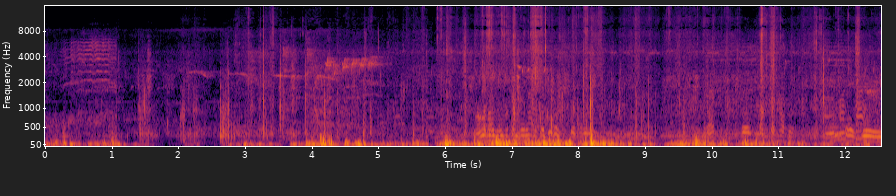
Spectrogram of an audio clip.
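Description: Footsteps crunching on a gravel and stone path, with people's voices talking at moderate level.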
